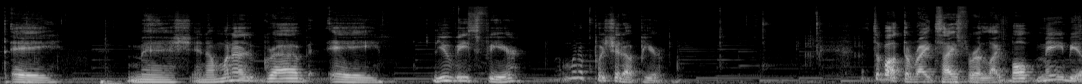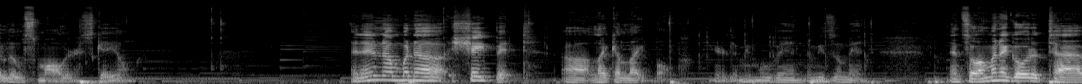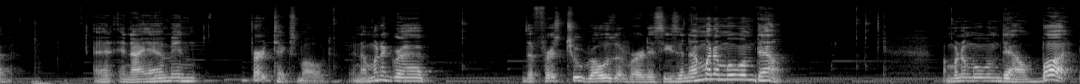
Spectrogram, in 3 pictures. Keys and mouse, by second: 0.1 shift+a, 5.9-7.6 drag, 11.6 s, 15.3-16.1 drag, 17.8-18.3 shift+middle drag, 19.1-19.5 shift+middle drag, 21.4 Tab, 25.0-26.4 drag, 31.2-32.4 drag.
